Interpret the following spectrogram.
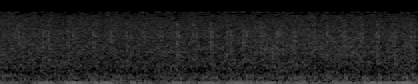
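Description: Steady low hum with a faint hiss: the background noise of a quiet room.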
